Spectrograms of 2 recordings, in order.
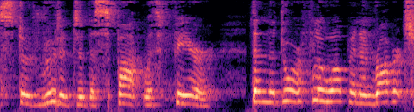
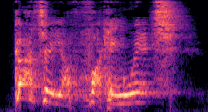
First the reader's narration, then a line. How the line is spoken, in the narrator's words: growled Terrell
